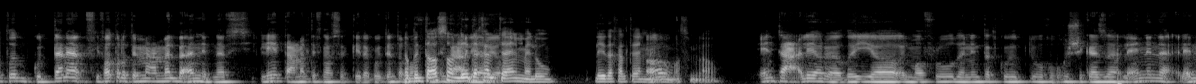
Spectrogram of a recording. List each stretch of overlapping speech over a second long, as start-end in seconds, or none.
4.0-5.4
